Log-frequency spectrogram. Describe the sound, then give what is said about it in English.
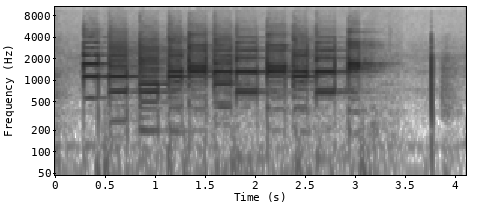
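A quick run of about eleven buzzy electronic tone bursts, the signalling of a telephone exchange in Youngstown, Ohio, routing a call onto a trunk line to Canton, trailing into a fading hiss and a sharp click. “That's the sound of Youngstown, Ohio, dumping us into a trunk to Canton.”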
